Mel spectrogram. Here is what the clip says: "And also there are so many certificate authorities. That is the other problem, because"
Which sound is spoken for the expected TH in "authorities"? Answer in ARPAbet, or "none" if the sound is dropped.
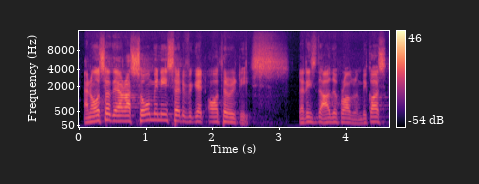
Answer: T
